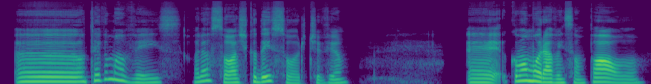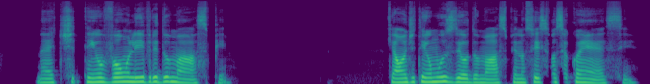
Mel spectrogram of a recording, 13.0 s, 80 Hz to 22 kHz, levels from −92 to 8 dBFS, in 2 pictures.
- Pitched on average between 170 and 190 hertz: Yes, medium, 185 Hz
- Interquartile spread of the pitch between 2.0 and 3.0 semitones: No, average, 3.9 semitones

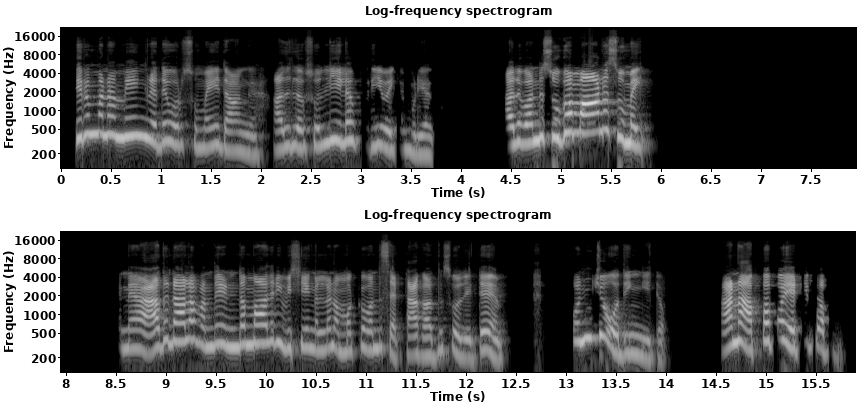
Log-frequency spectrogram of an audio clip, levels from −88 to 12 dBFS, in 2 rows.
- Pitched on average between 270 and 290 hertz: Yes, very high, 285 Hz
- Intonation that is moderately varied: No, wide, 7.0 semitones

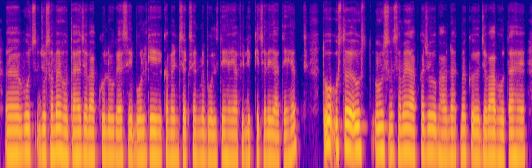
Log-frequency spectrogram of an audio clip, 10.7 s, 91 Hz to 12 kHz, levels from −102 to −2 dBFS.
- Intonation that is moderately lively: No, narrow, 1.5 semitones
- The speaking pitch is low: Yes, low, 130 Hz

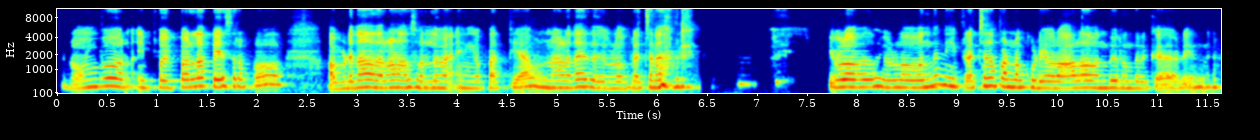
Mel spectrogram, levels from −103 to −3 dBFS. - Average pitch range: No, narrow, 1.9 semitones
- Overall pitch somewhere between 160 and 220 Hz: No, high, 245 Hz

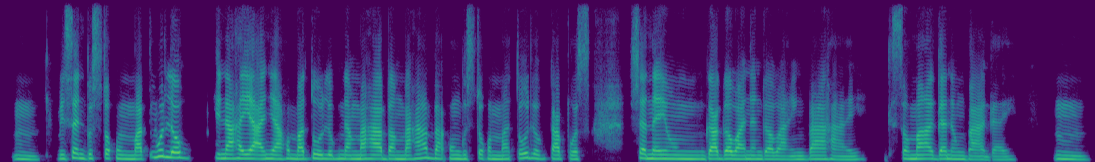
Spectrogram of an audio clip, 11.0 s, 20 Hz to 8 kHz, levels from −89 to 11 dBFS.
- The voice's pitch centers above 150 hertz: Yes, high, 190 Hz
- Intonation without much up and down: Yes, narrow, 1.9 semitones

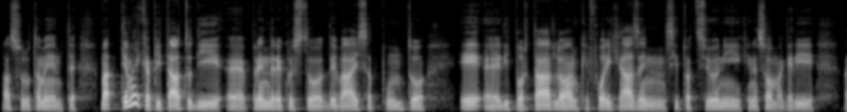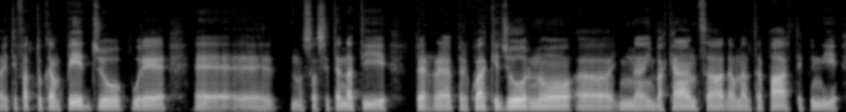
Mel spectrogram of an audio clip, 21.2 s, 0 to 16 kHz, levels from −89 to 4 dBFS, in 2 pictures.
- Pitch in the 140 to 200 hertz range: No, low, 100 Hz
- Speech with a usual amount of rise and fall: No, narrow, 1.9 semitones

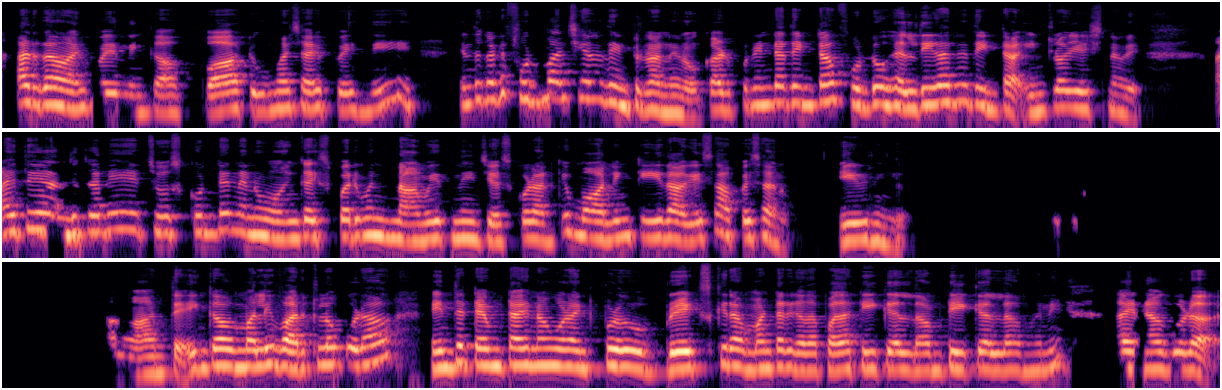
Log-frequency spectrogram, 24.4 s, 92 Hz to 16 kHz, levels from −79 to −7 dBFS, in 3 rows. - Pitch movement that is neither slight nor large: Yes, average, 3.3 semitones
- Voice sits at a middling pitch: No, high, 210 Hz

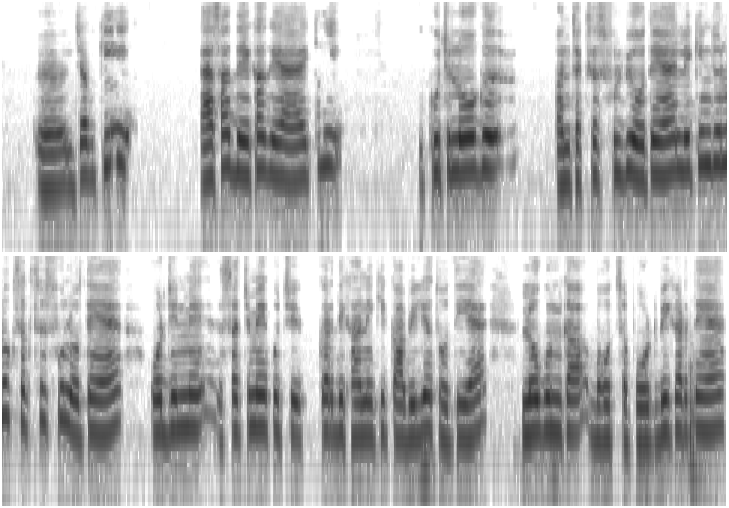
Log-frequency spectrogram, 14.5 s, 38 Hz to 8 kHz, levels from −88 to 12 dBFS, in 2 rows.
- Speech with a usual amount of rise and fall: Yes, average, 3.2 semitones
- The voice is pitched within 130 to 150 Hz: No, high, 195 Hz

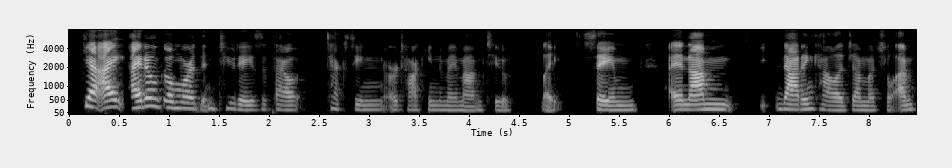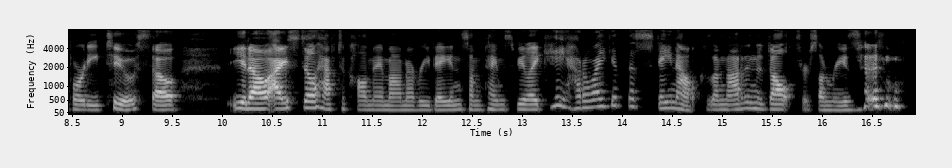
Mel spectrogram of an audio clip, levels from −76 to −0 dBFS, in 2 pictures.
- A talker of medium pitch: Yes, medium, 170 Hz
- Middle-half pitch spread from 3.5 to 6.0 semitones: Yes, average, 4.7 semitones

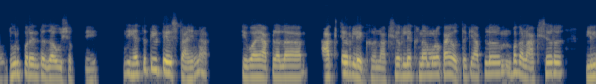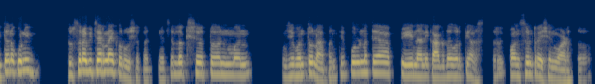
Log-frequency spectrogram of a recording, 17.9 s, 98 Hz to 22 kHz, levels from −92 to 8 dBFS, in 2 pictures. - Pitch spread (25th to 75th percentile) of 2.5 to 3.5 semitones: No, average, 4.1 semitones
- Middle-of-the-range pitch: Yes, medium, 175 Hz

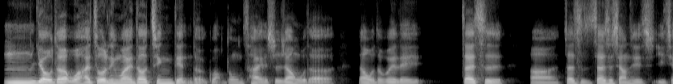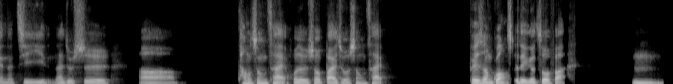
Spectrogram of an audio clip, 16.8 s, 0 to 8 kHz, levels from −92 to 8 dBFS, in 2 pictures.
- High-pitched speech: No, low, 120 Hz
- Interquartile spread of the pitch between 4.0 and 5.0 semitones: No, average, 3.3 semitones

